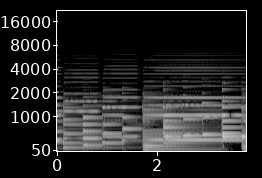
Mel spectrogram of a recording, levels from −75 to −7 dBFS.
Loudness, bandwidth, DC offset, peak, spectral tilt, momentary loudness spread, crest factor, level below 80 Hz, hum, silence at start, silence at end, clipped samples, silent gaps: -29 LUFS; 7 kHz; under 0.1%; -14 dBFS; -6.5 dB/octave; 6 LU; 16 dB; -56 dBFS; none; 0 s; 0 s; under 0.1%; none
